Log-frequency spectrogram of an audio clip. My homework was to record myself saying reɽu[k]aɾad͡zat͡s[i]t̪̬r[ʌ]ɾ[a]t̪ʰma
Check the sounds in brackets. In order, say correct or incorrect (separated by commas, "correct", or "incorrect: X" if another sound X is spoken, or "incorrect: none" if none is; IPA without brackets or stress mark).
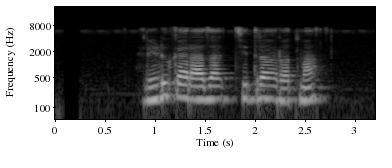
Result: correct, correct, correct, incorrect: ʌ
